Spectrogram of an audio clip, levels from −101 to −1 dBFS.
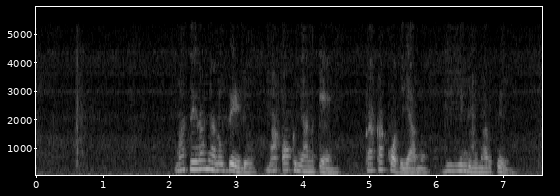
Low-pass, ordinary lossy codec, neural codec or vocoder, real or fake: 5.4 kHz; none; codec, 24 kHz, 6 kbps, HILCodec; fake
